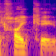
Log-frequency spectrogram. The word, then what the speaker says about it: haiku: his his hi actually I should say haiku not hu I think so here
